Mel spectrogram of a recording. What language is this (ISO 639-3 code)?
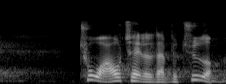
dan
